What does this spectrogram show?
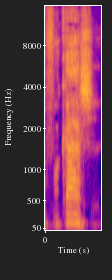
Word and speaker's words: focaccia: pronounce this bread. I assumed it's like Focaccia.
